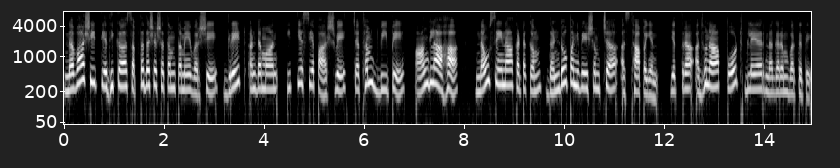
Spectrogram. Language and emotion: Sanskrit, neutral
